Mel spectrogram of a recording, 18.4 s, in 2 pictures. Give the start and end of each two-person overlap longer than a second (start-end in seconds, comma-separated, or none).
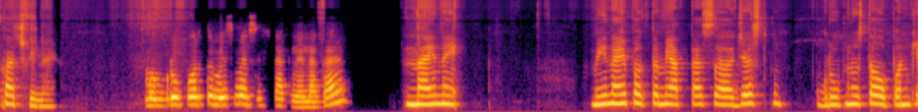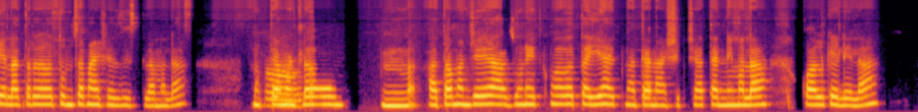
none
